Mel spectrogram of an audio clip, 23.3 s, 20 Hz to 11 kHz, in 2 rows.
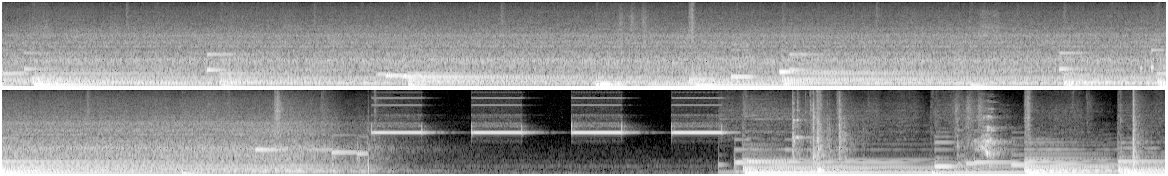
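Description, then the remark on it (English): A microwave oven heating milk or water hums steadily for about fifteen seconds, then gives a short series of high, evenly spaced beeps before a louder whirring resumes. No one speaks. “Next, you're going to heat up your milk or water in the microwave for 1.5 to 2 minutes.”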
